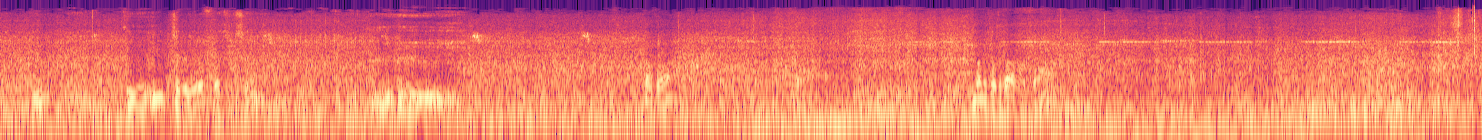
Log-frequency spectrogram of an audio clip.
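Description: City street traffic noise, a steady rumble of passing vehicles, with brief snatches of people's voices over it.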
